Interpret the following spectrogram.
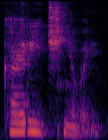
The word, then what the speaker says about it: коричневый: What is коричневый? Коричневый. Yes, коричневый is brown. So, по цвету, by color. Давайте напишем коричневый. Коричневый. Коричневый. Ударение на букву И. И is stressed. Скажите, say, коричневый.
